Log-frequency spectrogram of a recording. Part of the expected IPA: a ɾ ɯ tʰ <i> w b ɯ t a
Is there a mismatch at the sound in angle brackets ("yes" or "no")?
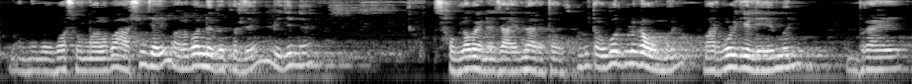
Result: yes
